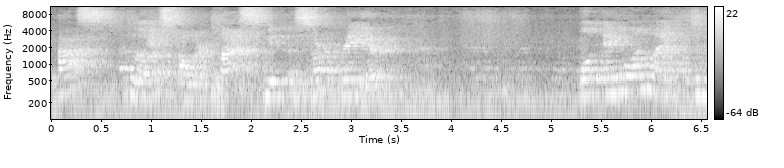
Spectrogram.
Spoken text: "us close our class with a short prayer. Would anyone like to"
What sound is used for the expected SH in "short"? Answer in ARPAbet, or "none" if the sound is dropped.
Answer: S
